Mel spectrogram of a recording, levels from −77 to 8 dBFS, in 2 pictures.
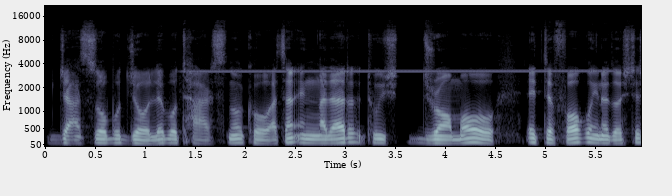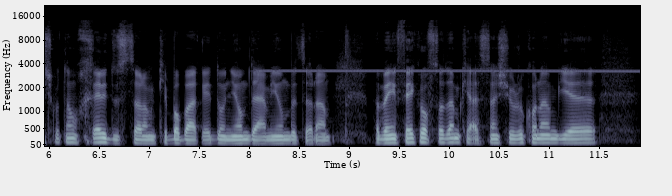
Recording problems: high-pitched whine; noticeable; from 1.5 to 5.5 s and from 8 s on; 3 kHz, 15 dB below the speech

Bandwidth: 14.5 kHz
